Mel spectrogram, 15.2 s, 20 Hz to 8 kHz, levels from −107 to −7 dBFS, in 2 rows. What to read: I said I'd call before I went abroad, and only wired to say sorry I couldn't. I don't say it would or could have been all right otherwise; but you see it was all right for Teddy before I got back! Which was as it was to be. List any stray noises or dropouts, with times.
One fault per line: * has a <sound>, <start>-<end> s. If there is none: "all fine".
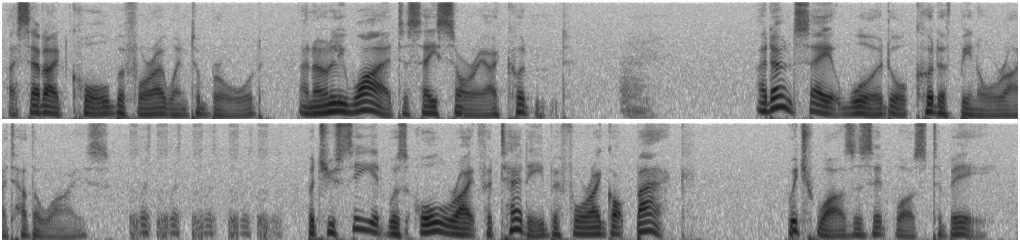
* has a throat clearing, 4.6-5.2 s
* has a laugh, 8.6-9.7 s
